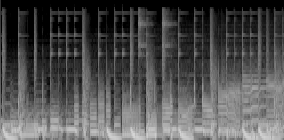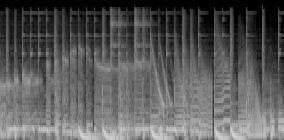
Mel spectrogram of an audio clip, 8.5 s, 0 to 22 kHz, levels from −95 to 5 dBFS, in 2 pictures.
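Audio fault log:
3.31 to 7.31 s, doubled audio track: a second copy of the music is mixed in, likely because a slower capture path or an edit left two copies running out of step. That copy trails the original by roughly a tenth of a second at about 5 dB lower, full-band and with no decay or room colour, so every attack is struck twice as a dry slapback. It cuts in abruptly at 3.31 s and drops out just as sharply at 7.31 s.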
